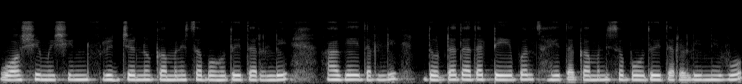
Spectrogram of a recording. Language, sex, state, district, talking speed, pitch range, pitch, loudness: Kannada, female, Karnataka, Bellary, 115 wpm, 210-220 Hz, 215 Hz, -14 LUFS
